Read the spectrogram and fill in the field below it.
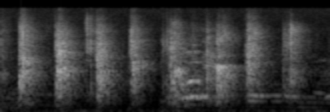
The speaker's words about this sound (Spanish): un aplauso le quieren dar a Sebastián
